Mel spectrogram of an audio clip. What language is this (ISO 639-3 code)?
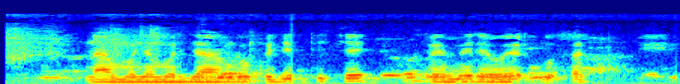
kin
